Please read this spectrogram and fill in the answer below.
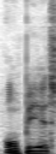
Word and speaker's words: albeit: Anthony lighten your anxiety the archaic word albeit does not rhyme with eight you see it with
